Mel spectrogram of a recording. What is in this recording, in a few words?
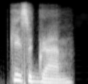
"kissogram", Indian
